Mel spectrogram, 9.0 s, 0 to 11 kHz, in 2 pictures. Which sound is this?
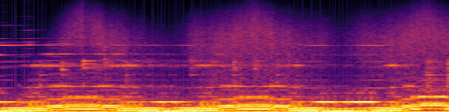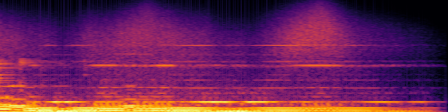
Instrument samples > Synths / Electronic
CVLT BASS 107
bass, clear, synth, synthbass, wavetable, subbass, subwoofer, low, sub, lfo, bassdrop, wobble, stabs, subs, drops, lowend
